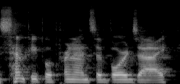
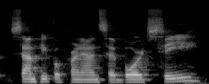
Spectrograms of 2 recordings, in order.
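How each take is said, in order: First: BOARDSEYE with the ending like "eye"; preferred pronunciation. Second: BOARD C with the ending like "see"; alternative pronunciation. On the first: Founder showing the preferred company name, Boardseye rhyming with bullseye. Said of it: "like bullseye". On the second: Founder showing how some pronounce the company name, Board C as BORD-see. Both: Shown as a demonstration.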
